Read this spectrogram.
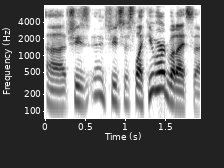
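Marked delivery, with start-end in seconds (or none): none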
